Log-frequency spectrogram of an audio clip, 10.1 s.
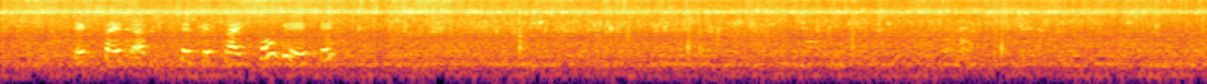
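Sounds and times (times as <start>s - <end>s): frying sizzle: 0.0s - 10.0s.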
